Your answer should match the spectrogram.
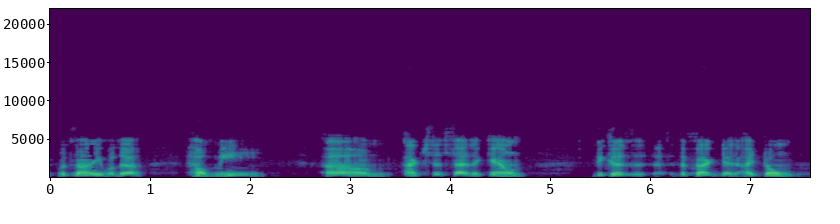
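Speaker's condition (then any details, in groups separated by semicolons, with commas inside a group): Cerebral palsy; voice sound affected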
